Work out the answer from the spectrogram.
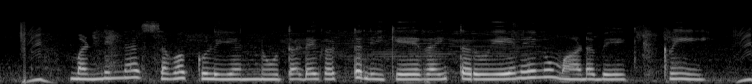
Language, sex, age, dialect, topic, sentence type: Kannada, female, 18-24, Central, agriculture, question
